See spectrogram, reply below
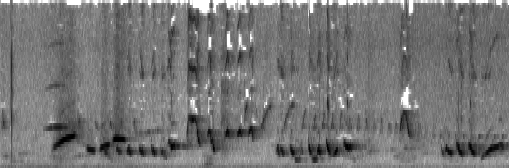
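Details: Caged White-rumped Shama at a West Jakarta bird shop, short-tailed and just finished moulting, singing loud, varied phrases of rising whistles and quick chattering trills, one after another, over a low steady hum.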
